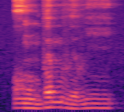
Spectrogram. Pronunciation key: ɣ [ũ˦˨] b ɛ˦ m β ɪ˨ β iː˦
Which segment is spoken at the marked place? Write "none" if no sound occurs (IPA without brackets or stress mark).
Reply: ũ˨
